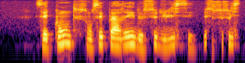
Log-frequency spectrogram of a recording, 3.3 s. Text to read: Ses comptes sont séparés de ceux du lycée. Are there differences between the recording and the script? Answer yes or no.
yes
